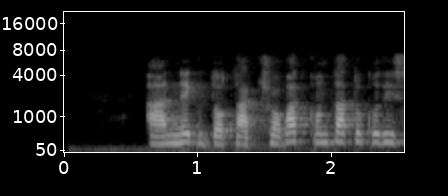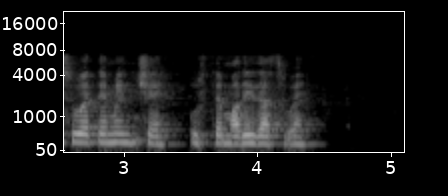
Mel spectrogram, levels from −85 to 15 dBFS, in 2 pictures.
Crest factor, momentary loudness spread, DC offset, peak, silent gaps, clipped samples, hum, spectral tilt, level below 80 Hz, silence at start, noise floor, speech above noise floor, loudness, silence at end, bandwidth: 20 dB; 12 LU; under 0.1%; -12 dBFS; none; under 0.1%; none; -5.5 dB/octave; -68 dBFS; 0.6 s; -79 dBFS; 49 dB; -31 LUFS; 0.7 s; 7.6 kHz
